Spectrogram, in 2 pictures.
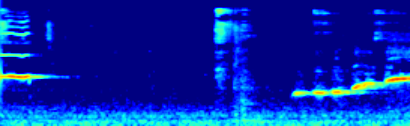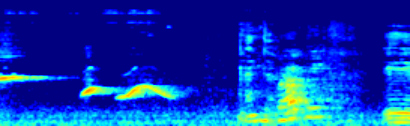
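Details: Pet cockatiel whistling indoors after being urged by its owner to sing la cucaracha; clear tonal whistles rising and sliding in a short melodic phrase, followed by a voice and some rustling.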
